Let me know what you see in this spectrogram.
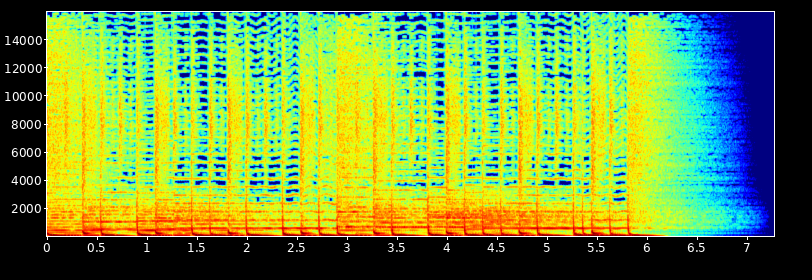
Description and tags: A short snippet, could work for as a victory sfx or something.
